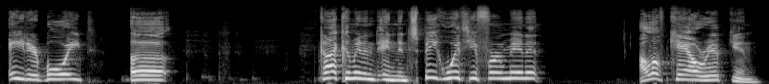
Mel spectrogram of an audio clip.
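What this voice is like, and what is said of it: Terrible put-on Maryland accent. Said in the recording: “in his terrible Maryland accent.”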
